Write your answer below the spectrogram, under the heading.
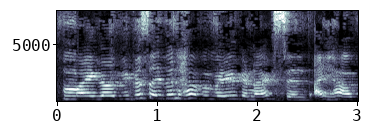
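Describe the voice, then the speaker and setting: Spanish-accented woman, 20s, reads out fan comments on a phone stream, slightly high voice, echoey room. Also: fairly bright tone. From Spain. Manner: switches between Spanish and halting English, answers viewers' comments. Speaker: model on a livestream. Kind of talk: casual livestream chat reading comments. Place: indoor room at home. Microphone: phone held at arm's length.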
